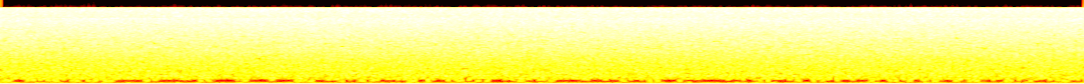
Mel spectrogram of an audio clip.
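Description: Steady, loud white-noise hiss, unchanging throughout, of the kind played in a courtroom to mask a bench conference from the jury and the public.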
